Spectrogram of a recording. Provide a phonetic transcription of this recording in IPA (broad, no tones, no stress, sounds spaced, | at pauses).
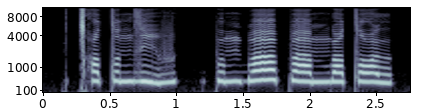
ǀʰ ə tˤ ə n z i v | p ə m b a p a m ɯ tˤ w ɯ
